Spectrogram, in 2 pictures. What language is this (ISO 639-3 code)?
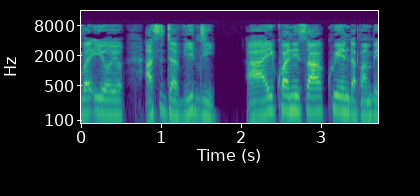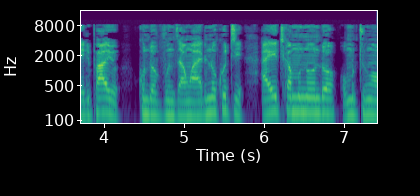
sna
